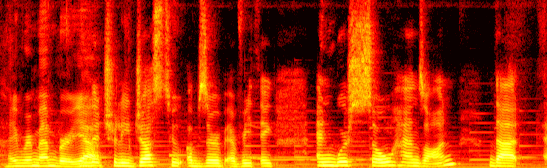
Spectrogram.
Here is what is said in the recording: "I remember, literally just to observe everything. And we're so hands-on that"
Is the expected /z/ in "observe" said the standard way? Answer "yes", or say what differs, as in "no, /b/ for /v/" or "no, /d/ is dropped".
yes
